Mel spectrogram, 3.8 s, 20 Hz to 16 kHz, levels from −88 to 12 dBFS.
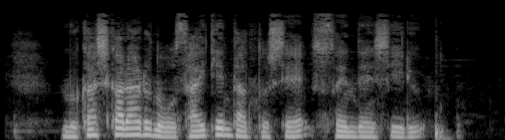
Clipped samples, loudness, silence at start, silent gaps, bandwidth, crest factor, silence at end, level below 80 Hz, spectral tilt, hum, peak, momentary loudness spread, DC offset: under 0.1%; -23 LUFS; 0.1 s; none; 11.5 kHz; 18 dB; 0.4 s; -56 dBFS; -6 dB/octave; none; -6 dBFS; 10 LU; under 0.1%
